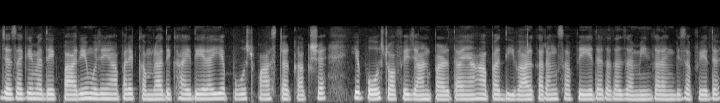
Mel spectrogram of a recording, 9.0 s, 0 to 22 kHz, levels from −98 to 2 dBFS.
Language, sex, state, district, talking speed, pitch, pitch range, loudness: Hindi, female, Bihar, Kishanganj, 265 wpm, 175 Hz, 170-185 Hz, -15 LUFS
